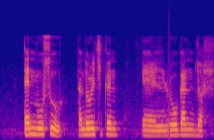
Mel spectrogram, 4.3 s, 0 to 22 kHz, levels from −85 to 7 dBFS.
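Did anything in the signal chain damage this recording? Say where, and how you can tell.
Yes: a gap at a join of encoded pieces, 3.36–3.38 s, silences the speech for 27 ms, a blank vertical stripe with slightly smeared edges, from untrimmed encoder delay and padding.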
